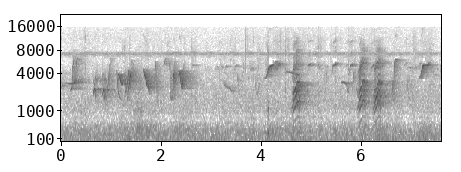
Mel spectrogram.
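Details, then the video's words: A free-flying wild New Caledonian crow strips and bends a twig into a tool, giving paired harsh 'wak wak' contact calls in the second half amid a busy chorus of high, chirping small birds. "Wild New Caledonian crow vocal communication"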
